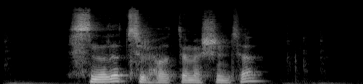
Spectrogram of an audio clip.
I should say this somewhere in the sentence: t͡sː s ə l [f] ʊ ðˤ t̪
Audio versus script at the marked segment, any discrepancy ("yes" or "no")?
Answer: yes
